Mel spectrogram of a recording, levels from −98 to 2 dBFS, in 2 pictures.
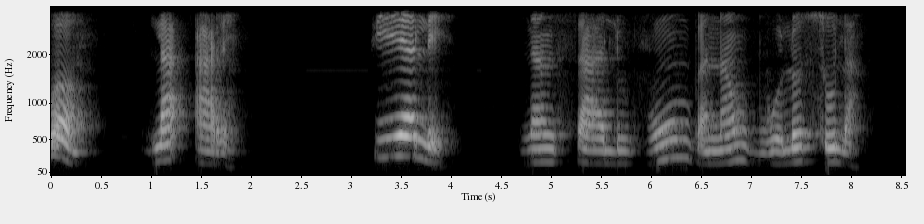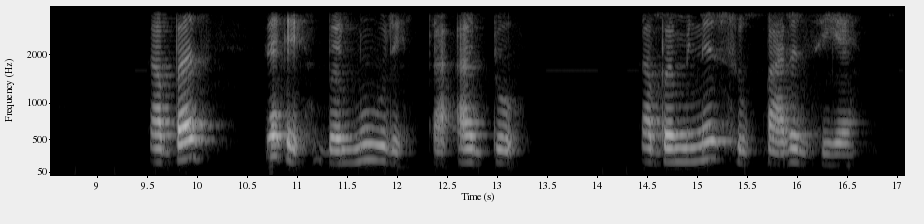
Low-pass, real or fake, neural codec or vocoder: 3.6 kHz; real; none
